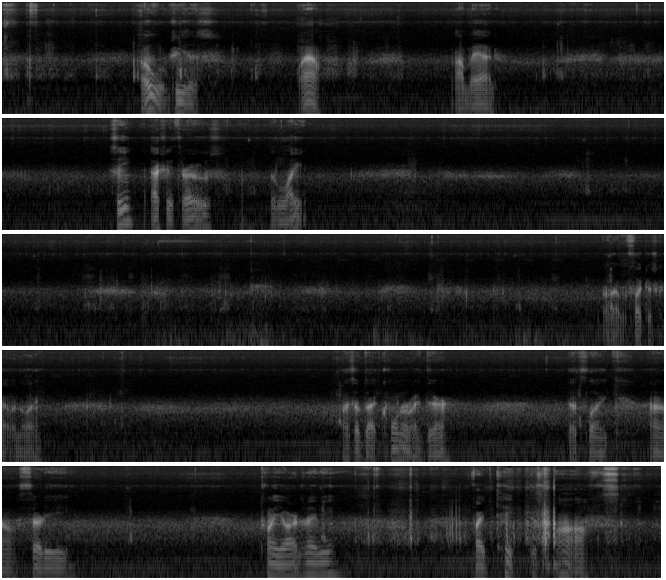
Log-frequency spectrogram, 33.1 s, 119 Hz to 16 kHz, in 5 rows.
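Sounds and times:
faint low hum: 0:00.0 - 0:33.0.

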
